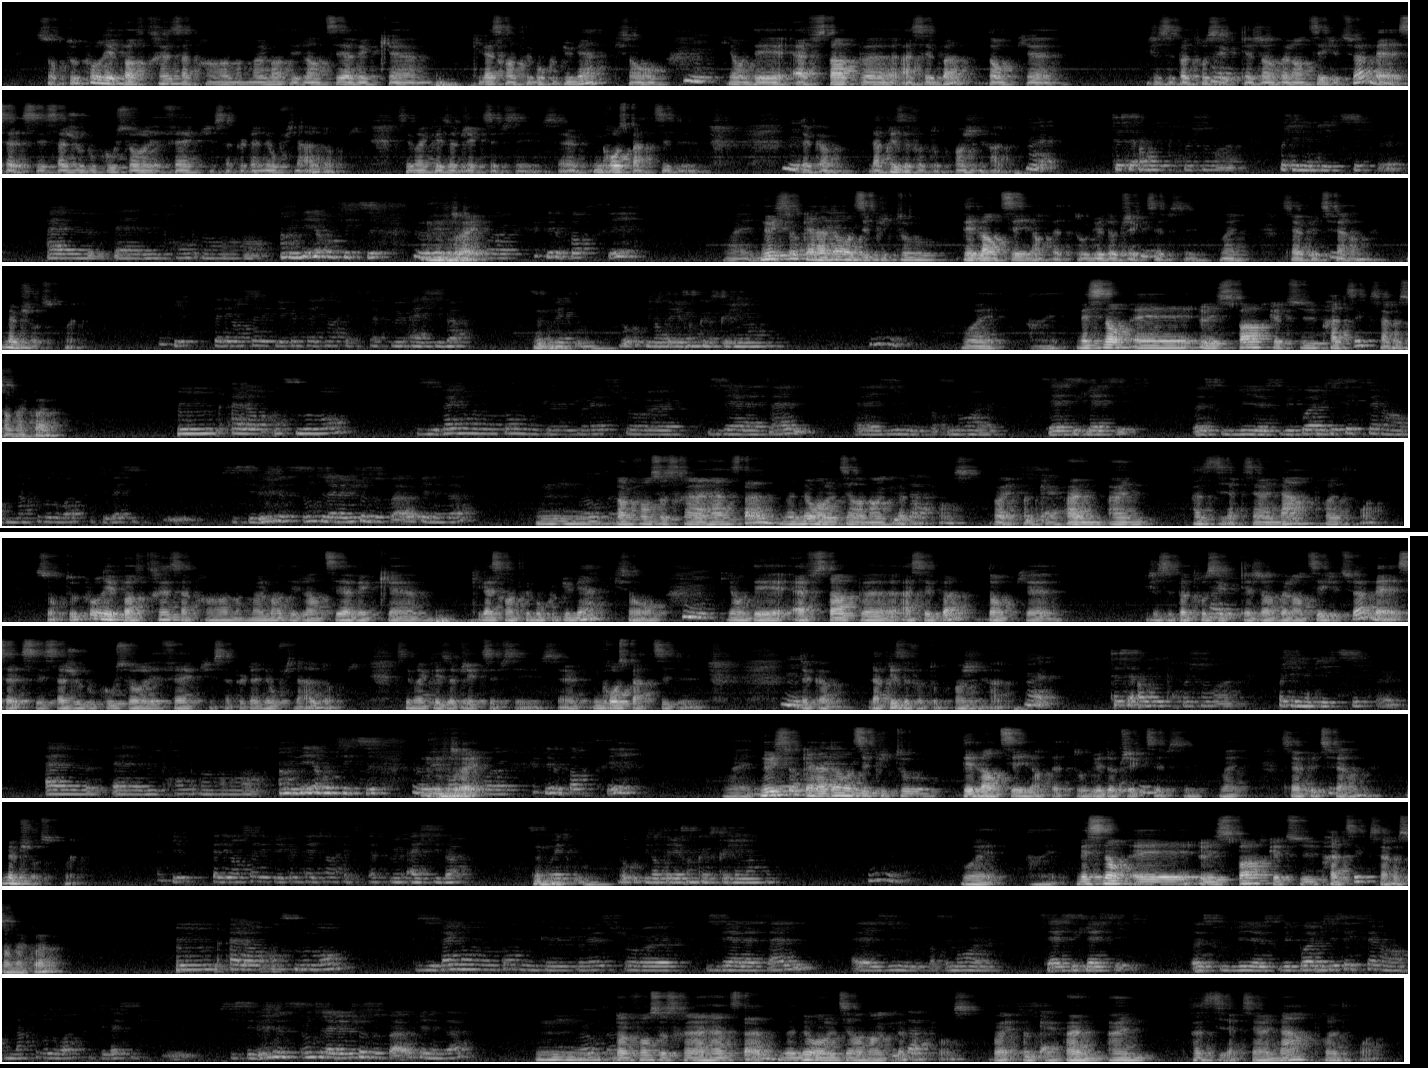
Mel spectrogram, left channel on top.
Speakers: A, on the right (about 15°); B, on the right (about 85°).
A: Surtout pour les portraits, ça prend normalement des lentilles avec euh, qui laissent rentrer beaucoup de lumière, qui sont
B: Hmm,
A: qui ont des f-stop euh, assez bas. Donc euh, je sais pas trop c'est
B: oui,
A: quel genre de lentille que tu as, mais c'est, c'est- ça joue beaucoup sur l'effet que ça peut donner au final. Donc c'est vrai que les objectifs, c'est, c'est une grosse partie de,
B: hmm,
A: de comme la prise de photo en général.
B: ouais. Ça, c'est un de mes prochains, euh, prochains objectifs. euh, à, euh, bah, me prendre un, <laughs> un meilleur objectif, <laughs> vraiment,
A: <laughs> Ouais.
B: pour euh, le portrait.
A: Ouais.
B: Donc,
A: Nous, ici
B: euh,
A: au Canada,
B: ouais,
A: on
B: bah,
A: dit
B: comme
A: plutôt
B: t'as-
A: des lentilles, en fait, au lieu d'objectif.
B: Ok,
A: C'est ouais. C'est un peu
B: ok.
A: différent, mais même chose. Ouais.
B: Ok. T'as des lentilles avec, euh, comme t'as dit, un f-stop euh, assez bas. Ça
A: Mhm,
B: pourrait être
A: mhm.
B: beaucoup plus intéressant que ce que j'ai maintenant. Donc, Voilà.
A: Ouais. ouais. Mais sinon, et les sports que tu pratiques, ça ressemble à quoi?
B: Hum, alors en ce moment, j'ai pas énormément de temps, donc euh, je reste sur. euh, je vais à la salle, à la gym, et donc forcément, euh, c'est assez classique. euh, soulever, euh, soulever de poids, mais j'essaye de faire un, un arbre droit. Je sais pas si tu, si c'est le, <laughs> si on dit la même chose ou pas au Canada.
A: Hmm,
B: Tu vois ou pas?
A: dans le fond, ce serait un handstand, mais nous, on le dit en anglais,
B: C'est ça,
A: dans le fond. ça. Ouais,
B: c'est
A: ok.
B: ça.
A: Un, un, ça se dit, c'est un arbre droit?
